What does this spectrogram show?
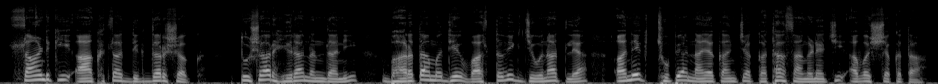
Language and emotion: Marathi, neutral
